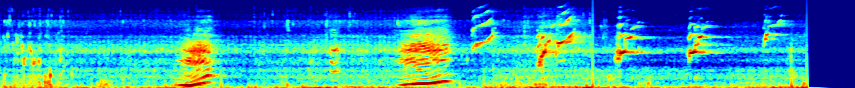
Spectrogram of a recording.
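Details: Humpback whales, a mother and calf, singing in Kerama Islands waters off Okinawa during the winter breeding visit: two deep upswept moans followed by a string of short, bright, rising chirps and whoops, underwater.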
